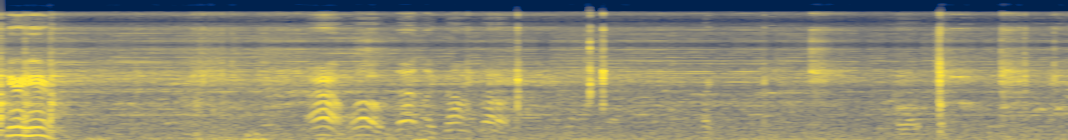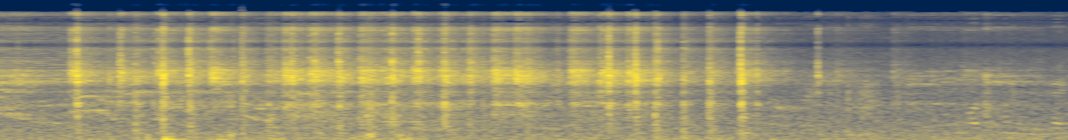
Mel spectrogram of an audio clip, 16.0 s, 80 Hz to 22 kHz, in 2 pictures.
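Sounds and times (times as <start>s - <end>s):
airsoft guns firing: 7.0s - 13.8s.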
